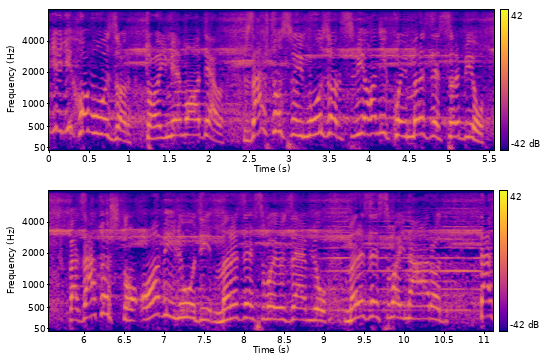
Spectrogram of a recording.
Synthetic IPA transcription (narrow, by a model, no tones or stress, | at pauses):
eɲixo̞ʋuːzoɾt̪oːimje̞mo̞d̪el | zaʃt̪o̞suimuːzoɾsʋio̞niko̞jimr̩zesr̩biju | pazat̪o̞ːʃt̪o̞ʔoʋiʎuːd̪imr̩zesʋo̞juze̞mʎumr̩zesʋoːjnaːɾo̞d̪t̪a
